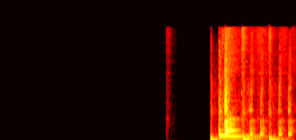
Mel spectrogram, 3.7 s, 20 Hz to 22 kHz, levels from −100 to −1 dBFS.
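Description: The music carries plainly audible AAC compression damage throughout, likely from low-bitrate AAC-LC encoding near 32 kbps. Sustained tones warble and smear, and nothing sounds above 9.9 kHz, so a spectrogram shows a hard ceiling there.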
